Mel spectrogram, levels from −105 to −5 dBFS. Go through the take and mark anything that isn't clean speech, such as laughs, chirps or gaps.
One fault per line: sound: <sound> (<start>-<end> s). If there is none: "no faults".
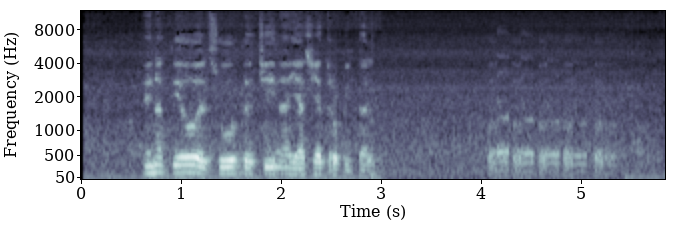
sound: laugh (4.1-5.4 s)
